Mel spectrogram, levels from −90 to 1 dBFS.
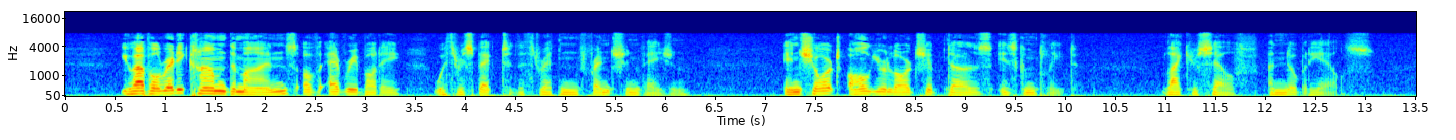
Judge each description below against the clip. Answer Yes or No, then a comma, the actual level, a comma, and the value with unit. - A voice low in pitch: Yes, low, 110 Hz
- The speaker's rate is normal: No, slow, 130 wpm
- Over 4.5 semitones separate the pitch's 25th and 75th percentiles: No, average, 3.2 semitones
